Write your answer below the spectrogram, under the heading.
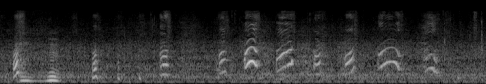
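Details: Newborn German Shepherd puppies from Ulra's first litter whimper and squeak in short, rising-falling arched cries, about three per second, over a steady low hum.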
